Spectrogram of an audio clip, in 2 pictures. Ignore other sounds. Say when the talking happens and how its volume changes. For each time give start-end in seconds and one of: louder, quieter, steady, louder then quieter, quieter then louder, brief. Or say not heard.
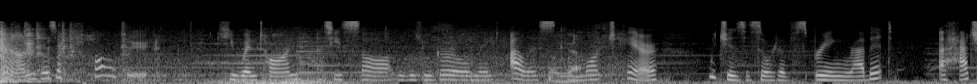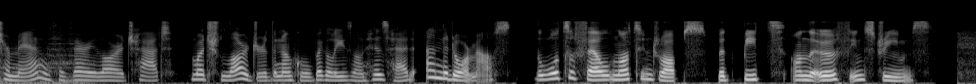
0.0-1.5 brief
2.1-19.5 louder.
